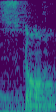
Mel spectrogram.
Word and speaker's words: scone: we can pronounce it scone. Well, we actually spell it the same, S-C-O-N-E, but it sounds like S-C-O-N, scone. Think Tron.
